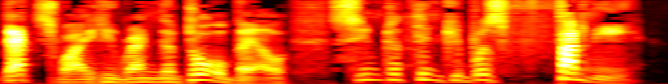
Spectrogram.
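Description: A man voicing a gruff, short-tempered middle-aged uncle in a storybook reading, growling in clipped phrases through gritted teeth. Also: medium pitch, very animated, moderate pace, bright, forceful tone, no room sound, muffled recording. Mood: seething.

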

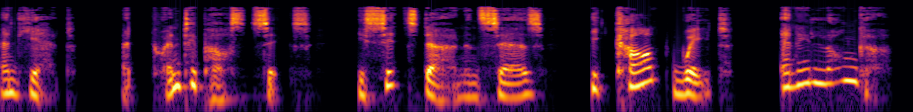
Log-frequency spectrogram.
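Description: A man voicing a gentle, shrewd elderly spinster, prim and musing, in an audiobook. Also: on the high side, big pitch swings, slow pace, breathy edge, dry recording, voice pushed up, full character voice. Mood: politely puzzled. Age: older. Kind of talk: audiobook character dialogue.

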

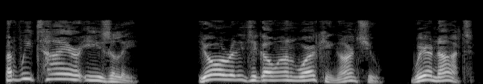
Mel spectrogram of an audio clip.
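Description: A man plays a young space-navy midshipman, wry and easygoing. His chatty speech has very lively pitch and a slightly rough, husky grain. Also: moderate pace, no room sound, full character voice. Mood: frank.

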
